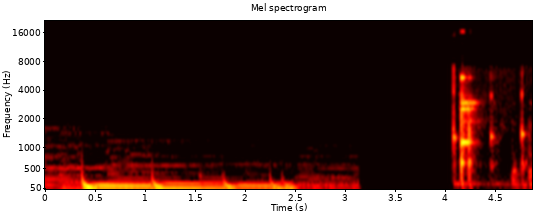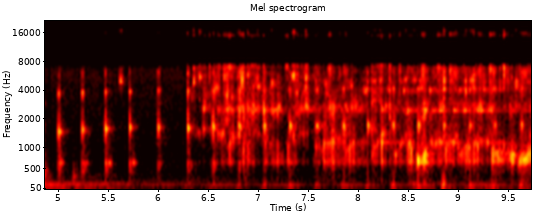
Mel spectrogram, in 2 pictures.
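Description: A drink glugs out of a bottle in heavy, rhythmic pulses, pauses, then continues as a lighter, splashing trickle into a glass, pouring nearly half the bottle, with no talking.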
